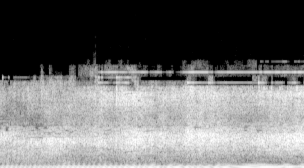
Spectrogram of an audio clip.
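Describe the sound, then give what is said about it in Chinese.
A man's voice imitates an airplane slowly taking off and flying, a sustained, steady droning hum, its pitch wavering slightly up and down for about three seconds, loud and unbroken with no other sounds. “哎，我学飞机像不像？”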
